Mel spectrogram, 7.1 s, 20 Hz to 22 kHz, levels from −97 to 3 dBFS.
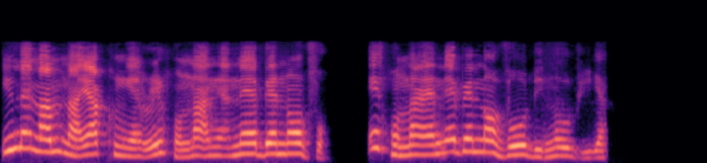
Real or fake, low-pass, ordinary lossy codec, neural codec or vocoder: fake; none; none; codec, 16 kHz, 0.8 kbps, ZipCodec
